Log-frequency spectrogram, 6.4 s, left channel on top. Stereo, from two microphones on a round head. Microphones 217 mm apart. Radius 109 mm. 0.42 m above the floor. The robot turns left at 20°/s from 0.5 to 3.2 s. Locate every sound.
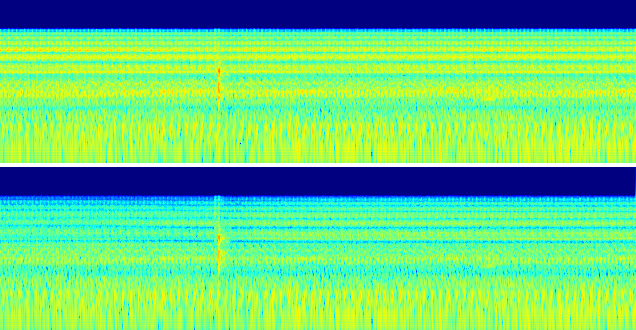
0.0 s an engine running: 90° left; by 6.4 s 35° left
2.1 s a clap: 10° left (ahead or behind)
